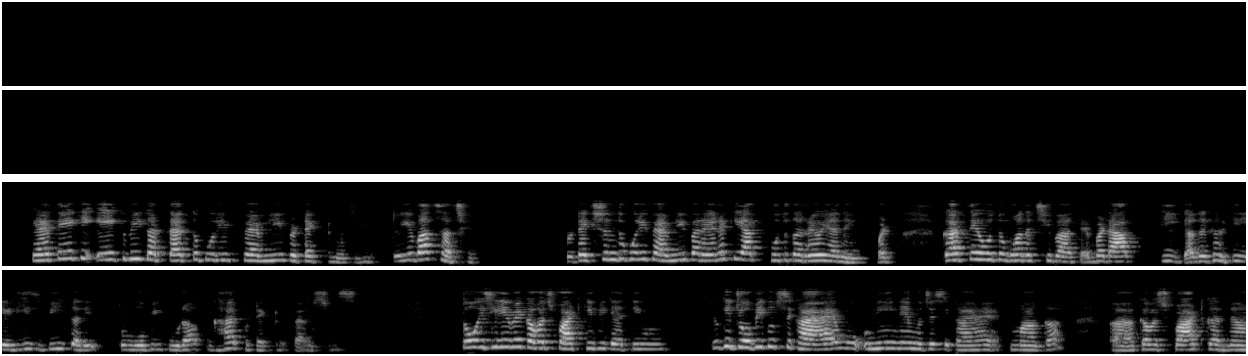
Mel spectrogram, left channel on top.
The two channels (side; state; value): left; silent; digital silence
